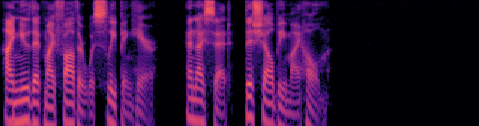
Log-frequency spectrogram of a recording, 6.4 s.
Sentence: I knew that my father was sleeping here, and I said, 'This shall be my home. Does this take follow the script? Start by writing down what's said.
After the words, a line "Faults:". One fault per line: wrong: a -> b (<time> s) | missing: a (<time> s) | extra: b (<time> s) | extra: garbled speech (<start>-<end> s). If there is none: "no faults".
I knew that my father was sleeping here, and I said, 'This shall be my home.
Faults:
no faults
